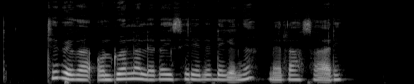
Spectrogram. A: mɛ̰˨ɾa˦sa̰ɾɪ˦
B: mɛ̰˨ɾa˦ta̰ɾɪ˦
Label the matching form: A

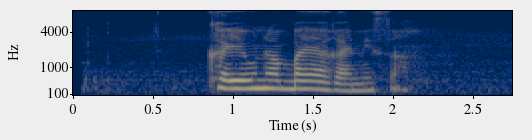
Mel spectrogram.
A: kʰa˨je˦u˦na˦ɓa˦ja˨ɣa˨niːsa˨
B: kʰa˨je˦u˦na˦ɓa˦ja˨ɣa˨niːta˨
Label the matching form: A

